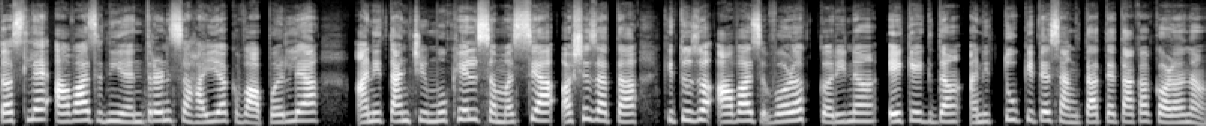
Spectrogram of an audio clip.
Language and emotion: Goan Konkani, neutral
